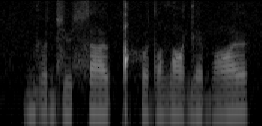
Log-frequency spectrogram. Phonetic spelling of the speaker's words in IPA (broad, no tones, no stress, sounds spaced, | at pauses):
b ɨ ʊ̯ d͡z ʉ s a ʊ̯ ǃʰ o d ɨ ðˤ a ɡ ɛ b ɑ ə̯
